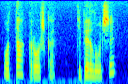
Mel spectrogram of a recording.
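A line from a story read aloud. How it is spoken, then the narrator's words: Gentle tender question. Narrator (Russian): ласково спросил он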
